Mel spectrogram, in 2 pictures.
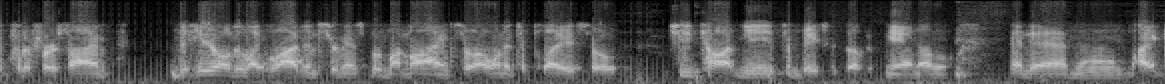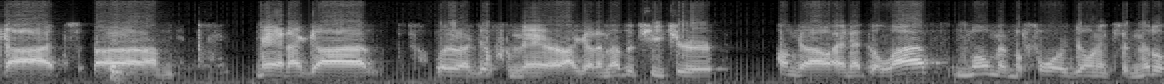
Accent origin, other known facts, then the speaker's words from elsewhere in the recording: Jacksonville, Florida, United States; I am born in Jacksonville, born and raised Duval for life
